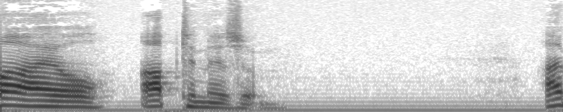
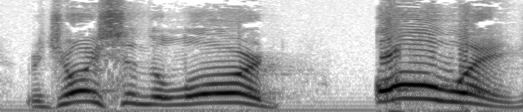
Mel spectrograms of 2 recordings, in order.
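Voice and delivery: proclaiming loudly; 7 semitones higher, 18 dB louder than usual. Acted. Preacher quoting Paul loudly.

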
